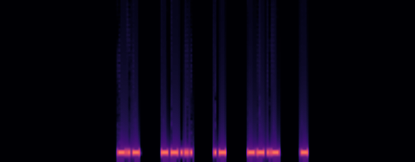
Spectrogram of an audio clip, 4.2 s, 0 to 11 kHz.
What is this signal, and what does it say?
Morse code, heard as a keyed tone, about 52 wpm, spaced as for 29 wpm, 700 Hz. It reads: K7AQT
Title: USA Call Signs - 5 Characters - 3x Character Spacing - 50wpm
